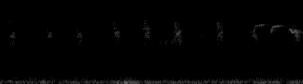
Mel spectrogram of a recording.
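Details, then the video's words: Baya weaver with its chicks, a quick run of short, high, clicky chirps about three per second, with a constant thin insect drone and faint low background noise. "babui pakhi are tar baccha"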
